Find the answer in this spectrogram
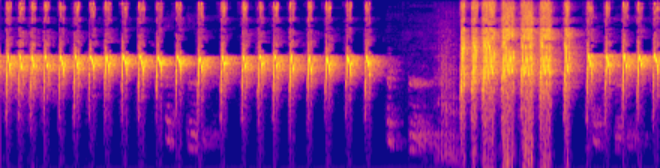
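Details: Grey-cheeked bulbul, rough-voiced song used for tutoring magpie-robins: evenly repeated sharp chipping notes about three per second, a brief break, then loud harsh broadband bursts before the chipping resumes.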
